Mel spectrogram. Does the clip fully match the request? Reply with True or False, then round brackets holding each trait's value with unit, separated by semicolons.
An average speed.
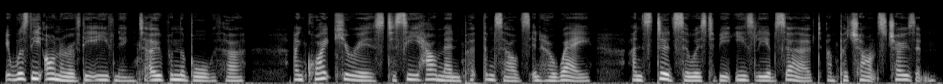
False (230 wpm)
